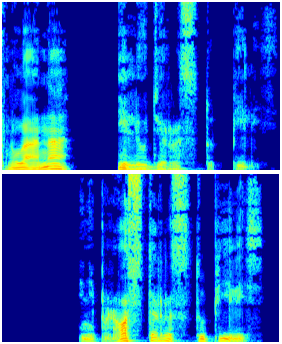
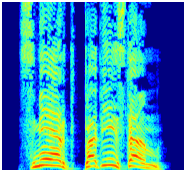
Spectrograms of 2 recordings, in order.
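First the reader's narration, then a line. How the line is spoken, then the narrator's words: Shout, southern US accent. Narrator (Russian): крикнула Джуди, превосходно имитируя акцент жителей юга США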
